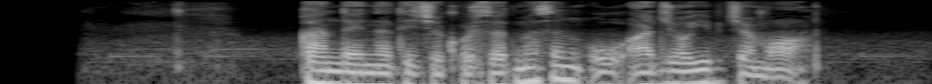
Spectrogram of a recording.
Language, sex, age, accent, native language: Uzbek, male, 18-24, Surxondaryo, Uzbek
